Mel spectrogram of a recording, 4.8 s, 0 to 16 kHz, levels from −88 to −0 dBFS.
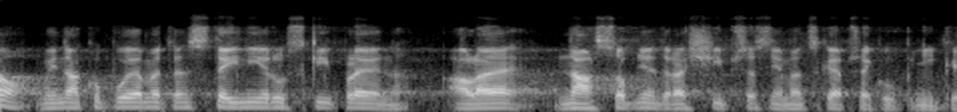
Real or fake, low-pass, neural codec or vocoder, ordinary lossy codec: real; 7.2 kHz; none; Opus, 16 kbps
